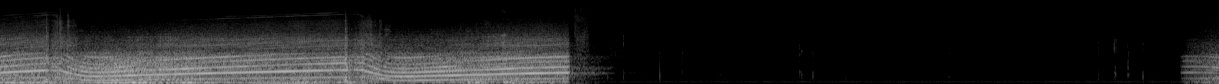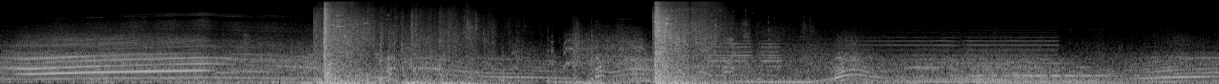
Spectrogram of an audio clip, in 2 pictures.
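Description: A car in Cyberpunk 2077 drives with its engine revving and changing pitch, cuts out for several seconds, then returns with crashes, impacts and a voice talking over it.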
